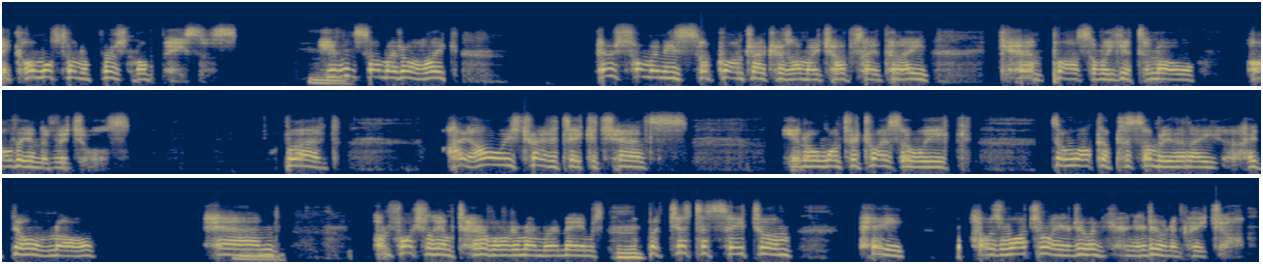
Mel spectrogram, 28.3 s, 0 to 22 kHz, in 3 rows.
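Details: Adult male with vocal fold paralysis from a four-wheeler accident at age 25 that split his trachea and tore his oesophagus; had a tracheostomy removed after two months, scope still shows paralysed cords; has spoken this way for over 25 years.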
